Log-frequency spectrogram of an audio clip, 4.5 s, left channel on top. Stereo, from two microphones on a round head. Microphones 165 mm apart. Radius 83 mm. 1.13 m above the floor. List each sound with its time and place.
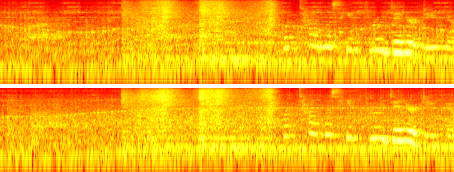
1.2 s footsteps: 50° right (ahead or behind), 1.9 m; by 2.7 s 55° right (ahead or behind), 2.5 m
2.8 s a woman speaking: 80° right, 2 m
